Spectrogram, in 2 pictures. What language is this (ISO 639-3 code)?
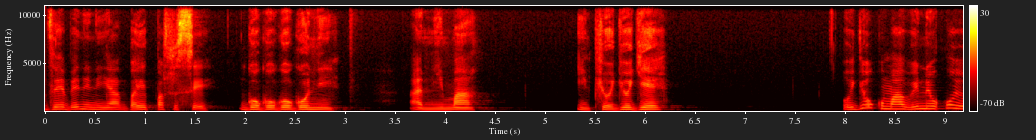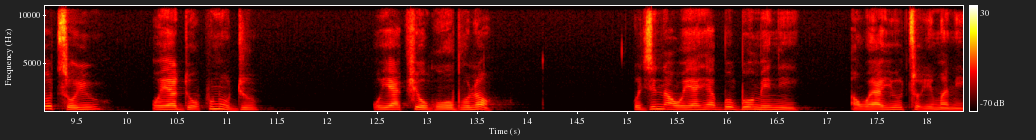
ala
